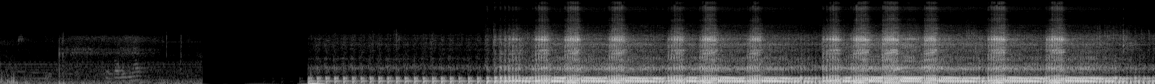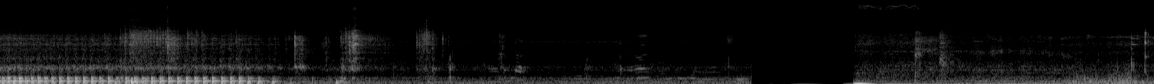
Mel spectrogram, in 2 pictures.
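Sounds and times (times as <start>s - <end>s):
motorcycle engine revving: 3.1s - 15.1s.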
